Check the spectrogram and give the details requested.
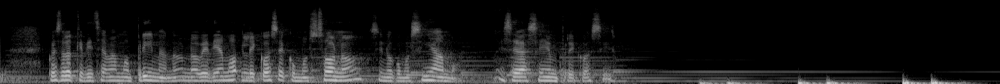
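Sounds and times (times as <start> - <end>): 
speech: 0.1 - 6.3
heartbeat: 7.0 - 10.0.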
